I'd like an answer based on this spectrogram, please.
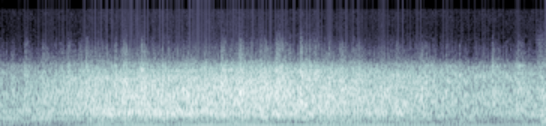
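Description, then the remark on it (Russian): A distant train approaching a railway crossing: its dull, continuous rumble swells slightly in the first half second, then holds at a steady roar. A faint low tonal hum runs underneath, and no one speaks. “Я услышал негромкий гудок и глухой отдаленный гул. Он приближался.”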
